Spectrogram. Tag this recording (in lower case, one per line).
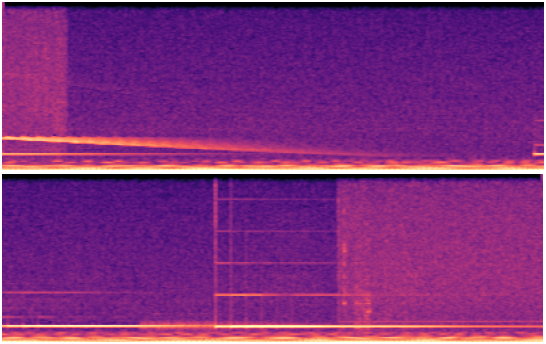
music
